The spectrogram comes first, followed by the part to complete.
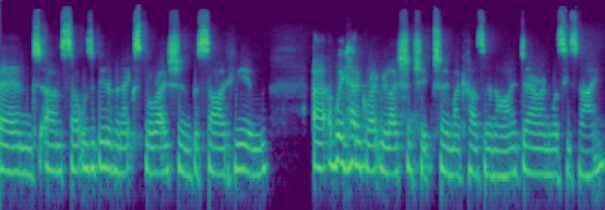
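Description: A woman with an Australian accent, in a dark, mellow tone, with monotone, flat intonation at a moderate pace. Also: medium pitch for a woman. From far north Queensland, Australia. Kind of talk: interview.

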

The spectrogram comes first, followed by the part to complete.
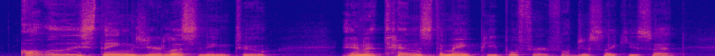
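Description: A man with a medium pitch, a somewhat breathy voice, a dark, mellow tone and very wide pitch swings. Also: very clean recording, silent background. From Michigan, US Midwest. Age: 60s. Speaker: financial advisor. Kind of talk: casual chat.

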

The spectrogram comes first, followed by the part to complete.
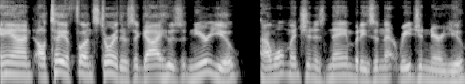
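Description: Speaking very fast in an animated tone, a man with a fairly high pitch and ordinary pitch variation comes through dry and close with no echo, on a very clean recording with a silent background. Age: 40s. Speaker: entrepreneur and podcast host. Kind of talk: interview.

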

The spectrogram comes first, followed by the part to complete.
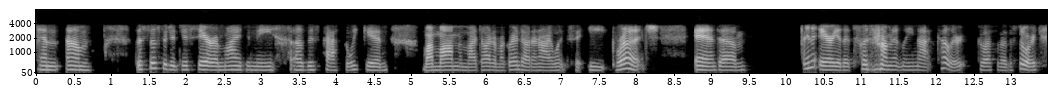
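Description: A woman with an ordinary speaking voice and fairly even intonation. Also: fairly low pitch for a woman, moderate pace. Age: 50s. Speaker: school staff caller. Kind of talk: testimony. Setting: phone call.

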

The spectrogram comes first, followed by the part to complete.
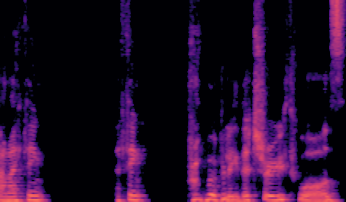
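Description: A woman with an English accent speaks at a fairly slow pace with fairly high pitch. Her voice is somewhat breathy, and her intonation is monotone and flat. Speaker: executive coach. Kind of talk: interview conversation.

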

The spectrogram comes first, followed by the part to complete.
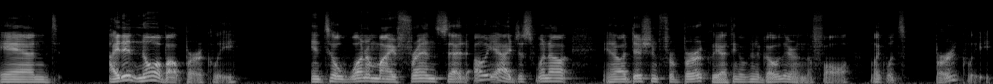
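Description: A man's medium-pitched voice with vocal fry and ordinary pitch variation, on a very clean recording with a silent background. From Michigan, US Midwest. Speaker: guitar professor. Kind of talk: interview.

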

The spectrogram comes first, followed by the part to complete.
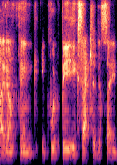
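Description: A man with a Finnish accent talks at a moderate pace. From Finland. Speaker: musician and youth worker. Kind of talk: interview. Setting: video call.

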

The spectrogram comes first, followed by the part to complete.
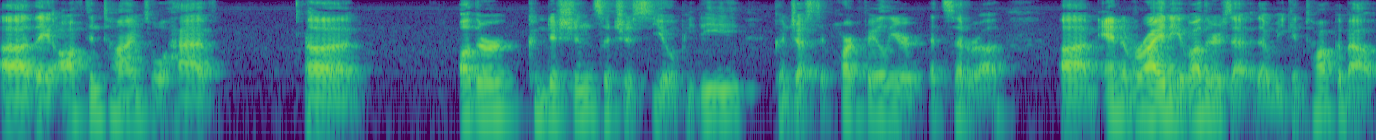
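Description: An American accent marks this man's somewhat breathy, medium-pitched voice, delivered at a moderate pace with fairly even intonation. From Southern California. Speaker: medical student. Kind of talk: interview.

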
